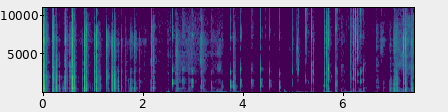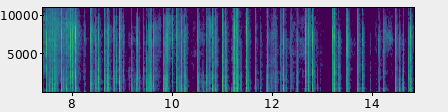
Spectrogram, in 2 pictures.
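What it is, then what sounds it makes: Empty plastic food container. A small, hollow, empty, clear rectangular plastic food container is held up in both hands and tapped with fingertips and nails. The taps are quick and crisp with almost no ring. They come in dense, irregular bursts that sometimes run together into a crinkly clatter, with a short quieter stretch partway through.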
